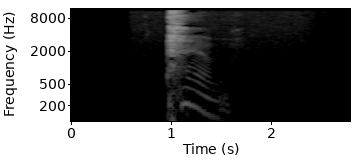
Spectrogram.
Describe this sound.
Me saying "ahem" in my mic.
awkward, cough, female, girl, rude, sound, voice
